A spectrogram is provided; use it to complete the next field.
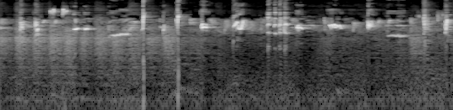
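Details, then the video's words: Besetan song of a sunbird, meant as a lure to stimulate sunbirds to sing: rapid high chirps, trills and brief whistled slides in a busy, unbroken stream with occasional sharp clicks. "Besetan burung konin,,cocok buat pancingan burung konin bahan agar mau bunyi."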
